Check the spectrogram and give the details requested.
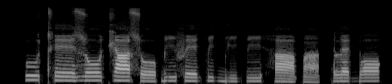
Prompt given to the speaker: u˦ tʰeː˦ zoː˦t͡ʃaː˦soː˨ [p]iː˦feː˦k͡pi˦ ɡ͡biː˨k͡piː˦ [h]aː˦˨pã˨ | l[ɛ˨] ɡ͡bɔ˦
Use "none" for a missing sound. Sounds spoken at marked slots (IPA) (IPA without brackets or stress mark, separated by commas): ɓ, h, ɛ˨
